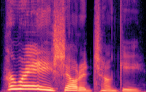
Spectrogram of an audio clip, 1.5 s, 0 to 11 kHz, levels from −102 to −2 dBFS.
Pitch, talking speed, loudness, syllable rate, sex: 265 Hz, 125 wpm, -15 LUFS, 4.2 syllables/s, female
